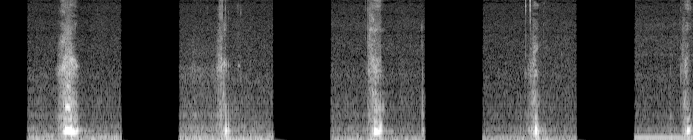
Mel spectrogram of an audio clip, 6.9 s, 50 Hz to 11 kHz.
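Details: Five short, sharp gulping sounds about every 1.5 seconds with near silence between; violent, loud hiccups, audio only; repeated hiccups.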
